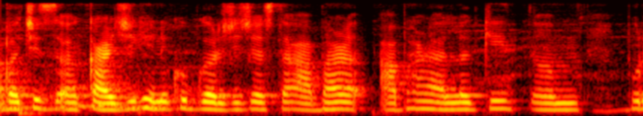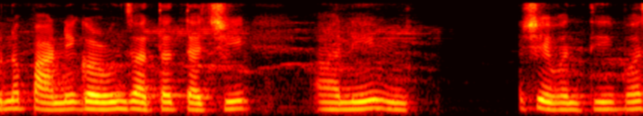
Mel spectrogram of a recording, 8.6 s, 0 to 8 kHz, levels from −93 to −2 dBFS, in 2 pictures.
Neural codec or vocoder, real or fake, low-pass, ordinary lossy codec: none; real; 7.2 kHz; MP3, 64 kbps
